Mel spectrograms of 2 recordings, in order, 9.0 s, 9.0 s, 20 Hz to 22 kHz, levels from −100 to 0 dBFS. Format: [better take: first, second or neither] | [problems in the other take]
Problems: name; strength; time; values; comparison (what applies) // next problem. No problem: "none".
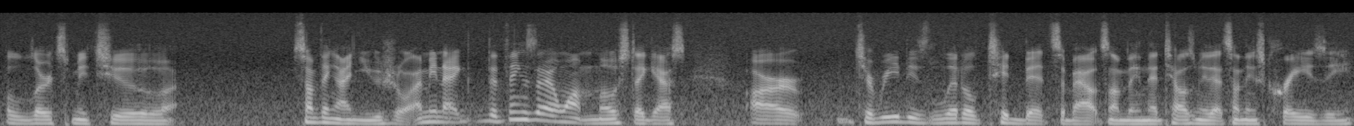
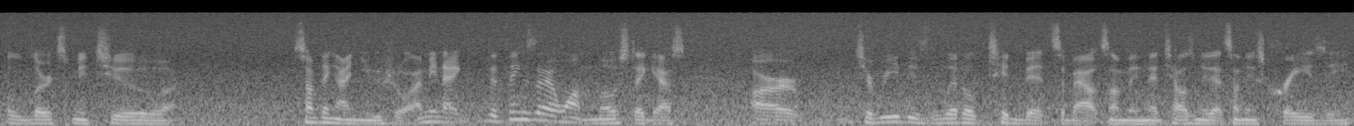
first | hiss; loud; throughout; 8 dB below the speech; faint in the first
